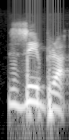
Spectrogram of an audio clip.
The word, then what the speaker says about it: zebra: British English so when we look at the British English pronunciation of the word zebra that is z EB R A the second first sound we know it is z z sound Z okay Z and the second sound is a as a net pet second sound is a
